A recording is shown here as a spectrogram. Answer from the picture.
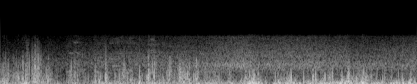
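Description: Wind buffeting the camera's microphone on a cruise ship's open deck: a loud, uneven low rumble that rises and falls.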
